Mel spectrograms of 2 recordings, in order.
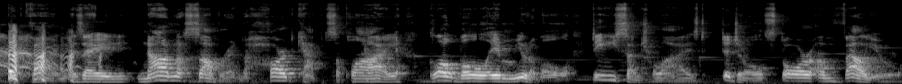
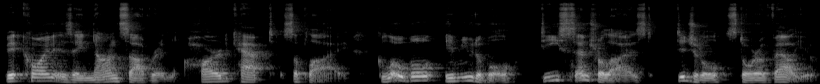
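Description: First: It is read in a put-on old newscaster voice. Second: It is read in the speaker's ordinary voice.

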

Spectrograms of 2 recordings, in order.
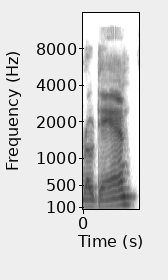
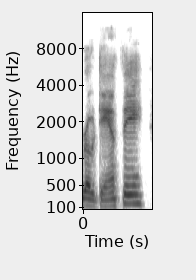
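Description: First: The name ends after 'Rodan' with no final syllable. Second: The name ends with an extra 'thee' syllable. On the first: This is how the hosts said it on the podcast. The speaker calls it wrong. "we pronounce it Knights and Rodan for like 20 minutes" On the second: This is probably how the title is meant to be said. The speaker calls it right. "I think it's Knights and Rodanthe"

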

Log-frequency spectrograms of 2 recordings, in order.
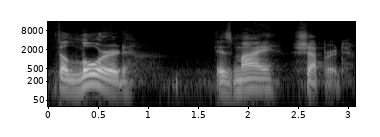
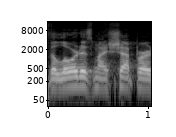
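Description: First: It is said as a firm resolve. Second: It is said as a plain statement.

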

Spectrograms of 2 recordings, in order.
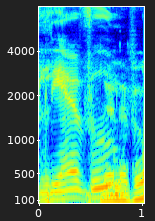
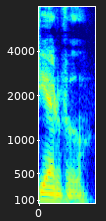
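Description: First: The name begins with an L sound. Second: The name begins with a Y sound. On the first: "It's either Lervu" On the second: "or it's like Spanish where it's Yervu"

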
